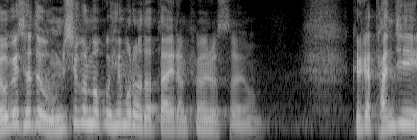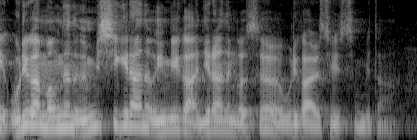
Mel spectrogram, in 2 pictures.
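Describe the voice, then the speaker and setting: The voice has a bright, sharp tone and very wide pitch swings at a fairly quick pace. Audible room echo colors the recording. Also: man. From Daegu, Gyeongsang, South Korea. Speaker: pastor. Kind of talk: sermon.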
